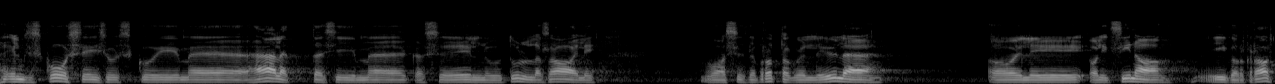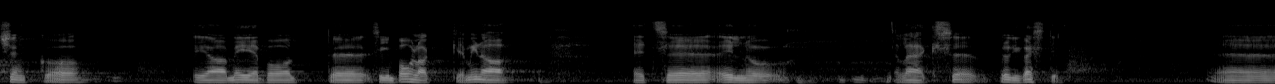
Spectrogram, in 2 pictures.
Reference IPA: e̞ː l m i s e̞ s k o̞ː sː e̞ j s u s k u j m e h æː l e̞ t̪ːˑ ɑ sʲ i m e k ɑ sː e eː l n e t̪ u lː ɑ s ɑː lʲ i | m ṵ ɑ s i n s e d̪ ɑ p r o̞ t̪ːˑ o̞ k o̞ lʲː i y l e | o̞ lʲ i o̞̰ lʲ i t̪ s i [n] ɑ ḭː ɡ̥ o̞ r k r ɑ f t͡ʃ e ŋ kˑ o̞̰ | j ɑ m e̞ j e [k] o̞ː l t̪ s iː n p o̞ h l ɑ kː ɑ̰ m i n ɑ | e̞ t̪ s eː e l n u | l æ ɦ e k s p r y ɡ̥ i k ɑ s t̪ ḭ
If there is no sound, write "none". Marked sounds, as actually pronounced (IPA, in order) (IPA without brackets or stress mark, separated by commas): n, p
